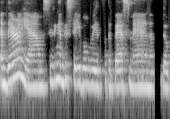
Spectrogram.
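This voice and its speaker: Somewhat breathy, a woman talks at a moderate pace with a non-native accent, fairly high pitch and ordinary pitch variation. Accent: noticeable foreign. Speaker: real estate investor and business consultant. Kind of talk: podcast interview. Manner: animated.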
